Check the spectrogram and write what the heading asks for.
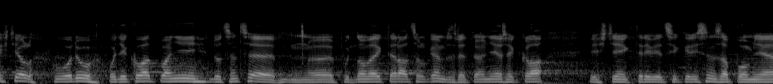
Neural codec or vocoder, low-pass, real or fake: none; 7.2 kHz; real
